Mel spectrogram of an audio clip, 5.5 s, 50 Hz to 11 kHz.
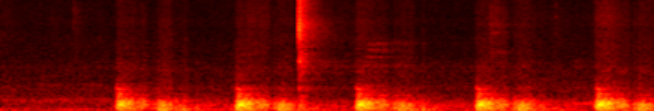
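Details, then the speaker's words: Normal heart sounds at the mitral area (apex) at 60 beats per minute: S1 louder than S2, single and not split, with nothing in the short pause. "si yo lo escucho en la vitral cómo está Sí se dieron cuenta es1 es más sonoro que s2 no está desdoblado no hay nada en la pequeña pausa"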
